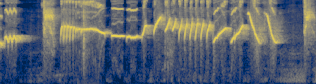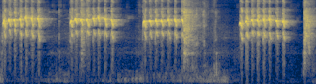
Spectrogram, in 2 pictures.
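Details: White-rumped shama song serving as training material for competition birds: loud, varied whistled phrases with rising and falling notes, then rapid rattling high trills repeated in bursts about every second.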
